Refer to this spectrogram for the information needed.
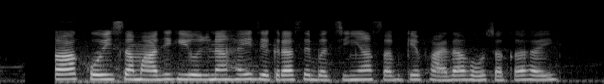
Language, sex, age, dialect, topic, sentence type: Magahi, female, 51-55, Central/Standard, banking, statement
